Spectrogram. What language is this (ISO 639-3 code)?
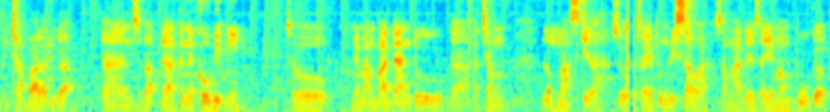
msa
